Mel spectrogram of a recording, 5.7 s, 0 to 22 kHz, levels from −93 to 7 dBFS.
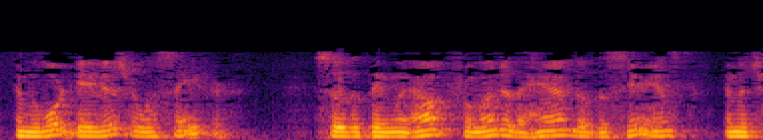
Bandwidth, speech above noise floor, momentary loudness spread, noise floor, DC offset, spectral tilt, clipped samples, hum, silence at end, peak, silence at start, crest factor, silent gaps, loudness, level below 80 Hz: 4.9 kHz; 39 dB; 9 LU; -52 dBFS; under 0.1%; -12 dB/octave; under 0.1%; none; 0 s; 0 dBFS; 0.1 s; 14 dB; none; -14 LUFS; -48 dBFS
